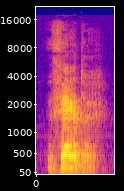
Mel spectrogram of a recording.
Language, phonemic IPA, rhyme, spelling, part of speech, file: Dutch, /ˈvɛr.dər/, -ɛrdər, verder, adjective / adverb, Nl-verder.ogg
- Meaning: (adjective) comparative degree of ver; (adverb) 1. further 2. furthermore, on top of that, otherwise, for the rest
